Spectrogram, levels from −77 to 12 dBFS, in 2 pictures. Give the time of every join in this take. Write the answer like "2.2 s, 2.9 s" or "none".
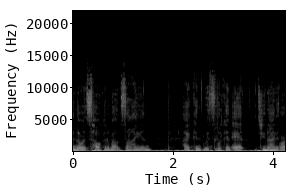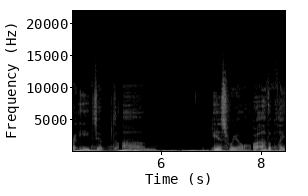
2.6 s, 3.1 s, 4.1 s, 5.1 s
